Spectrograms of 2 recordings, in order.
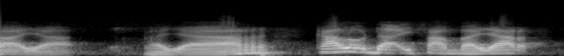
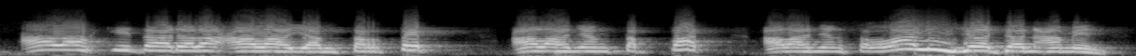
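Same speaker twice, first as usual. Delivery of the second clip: high, loud pulpit proclamation; full-force preaching; 11 semitones higher, 8 dB louder than usual. Acted. Preacher driving the point home to the church, loud preaching. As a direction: preach it out to the congregation.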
